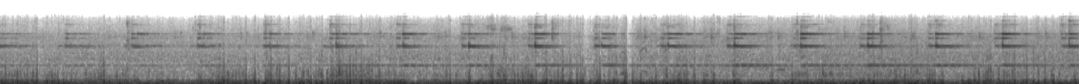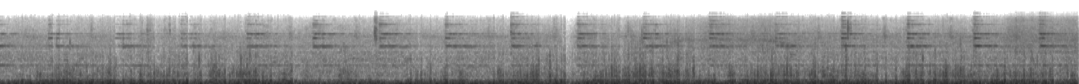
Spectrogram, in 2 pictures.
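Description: Diesel locomotive approaching with a steady low rumble, while a railroad warning bell dings evenly about one and a half times a second.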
